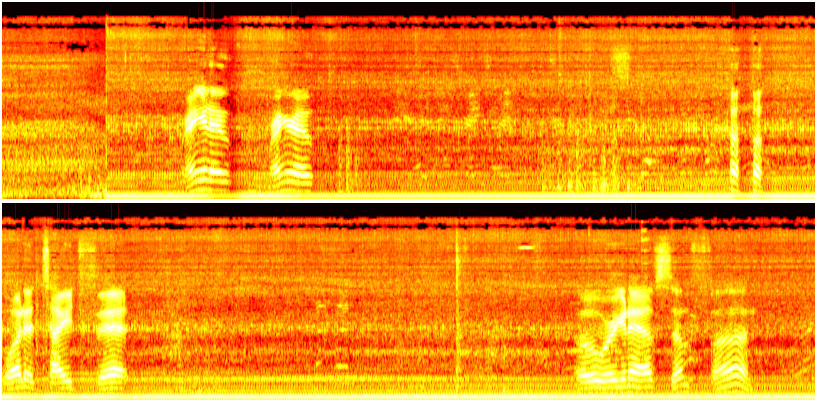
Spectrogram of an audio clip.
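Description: An off-road vehicle's engine idles steadily.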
